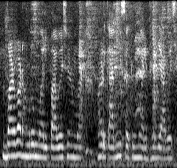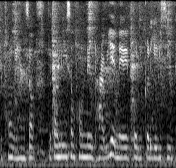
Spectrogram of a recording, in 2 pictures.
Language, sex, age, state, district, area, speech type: Maithili, female, 30-45, Bihar, Araria, rural, spontaneous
